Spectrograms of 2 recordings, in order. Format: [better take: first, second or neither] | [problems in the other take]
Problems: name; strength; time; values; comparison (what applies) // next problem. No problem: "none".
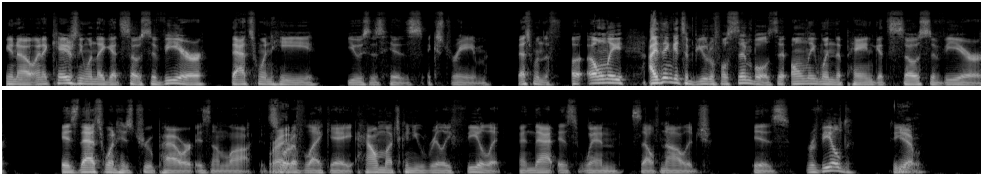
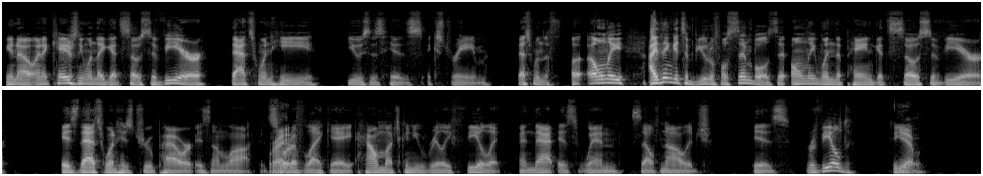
neither | none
